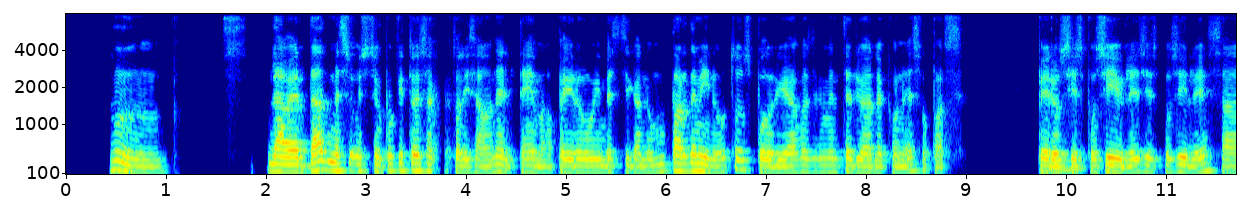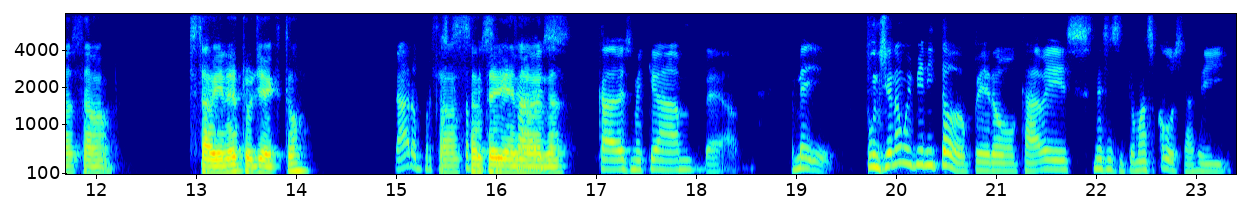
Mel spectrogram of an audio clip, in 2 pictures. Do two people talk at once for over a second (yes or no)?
yes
